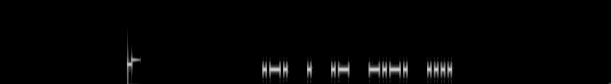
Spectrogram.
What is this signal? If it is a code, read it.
Morse code, heard as a keyed tone, about 34 wpm, spaced as for 25 wpm, 700 Hz. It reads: REACH
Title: 2x Character Spacing - Top 500 Words - 35wpm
